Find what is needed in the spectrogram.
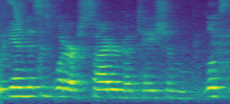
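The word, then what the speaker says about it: CIDR: masks we talk about our cider notation that's how you say it like apples right and we refer to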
